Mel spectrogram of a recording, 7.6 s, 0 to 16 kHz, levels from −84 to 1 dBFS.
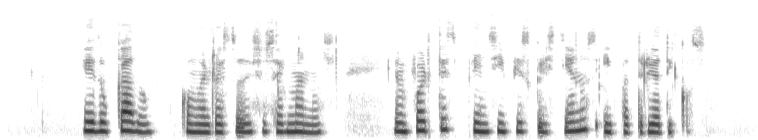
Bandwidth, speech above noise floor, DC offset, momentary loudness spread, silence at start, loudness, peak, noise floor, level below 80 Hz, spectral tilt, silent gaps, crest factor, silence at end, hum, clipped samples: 7.2 kHz; 47 dB; under 0.1%; 10 LU; 0.85 s; -25 LUFS; -6 dBFS; -71 dBFS; -78 dBFS; -7.5 dB/octave; none; 18 dB; 0.75 s; none; under 0.1%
